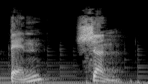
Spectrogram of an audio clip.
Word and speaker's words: tension: अगला शब्द देखते हैं, शब्द है TENSION। हमने सीखा SION की आवाज होती है शन, TEN की आवाज होती है टेन, इसलिए TENSION का उच्चारण होगा टेंशन, टेंशन।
